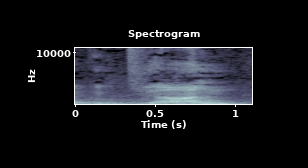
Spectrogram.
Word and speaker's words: विज्ञान: विज्ञान, जे और ये का संयोग हुआ है, विज्ञान, ये इसका शुद्ध उच्चारण होगा।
